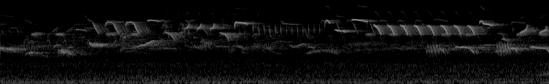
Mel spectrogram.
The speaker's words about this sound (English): And by mistake, I recorded a dawn chorus without even knowing what that was.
